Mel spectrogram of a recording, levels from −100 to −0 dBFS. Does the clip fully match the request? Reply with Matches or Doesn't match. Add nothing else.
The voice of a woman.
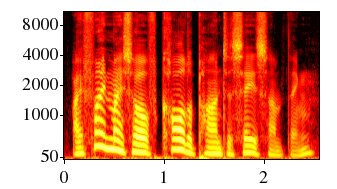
Doesn't match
